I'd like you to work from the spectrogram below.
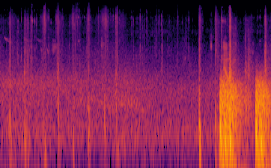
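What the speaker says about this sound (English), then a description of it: "I definitely heard footsteps then." Footsteps in Escape from Tarkov: a faint run of soft, irregular steps under quiet ambience, followed by two louder, heavier bursts of movement close by toward the end.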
